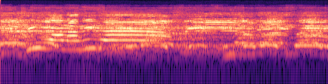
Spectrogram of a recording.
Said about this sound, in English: Shouting yes to life, no to abortion, dozens from a pro-life youth group protested in front of Mexico's Supreme Court, which last week decriminalized abortion.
